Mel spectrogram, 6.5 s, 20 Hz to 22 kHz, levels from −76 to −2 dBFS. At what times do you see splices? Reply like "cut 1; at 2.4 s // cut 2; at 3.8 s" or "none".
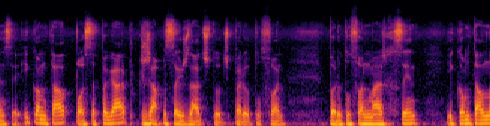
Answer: cut 1; at 1.7 s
